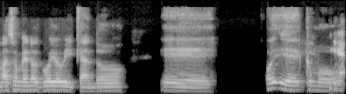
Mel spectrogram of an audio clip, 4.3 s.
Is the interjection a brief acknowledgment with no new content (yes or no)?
yes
